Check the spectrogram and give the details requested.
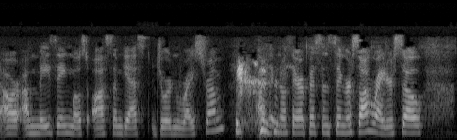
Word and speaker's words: Jourdan Rystrom: and it's Jordan rice drum and even if you spell it wrong I've actually got Google Google will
